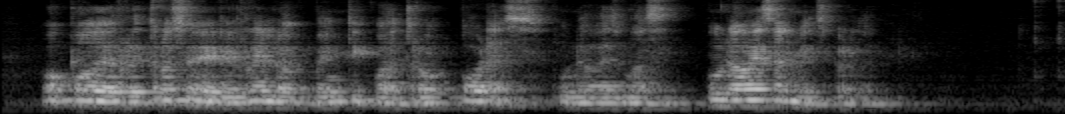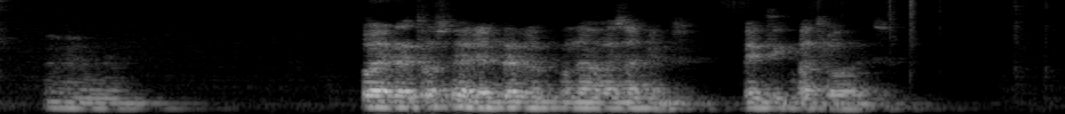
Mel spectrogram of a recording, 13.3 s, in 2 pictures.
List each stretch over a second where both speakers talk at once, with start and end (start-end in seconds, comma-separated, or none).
none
